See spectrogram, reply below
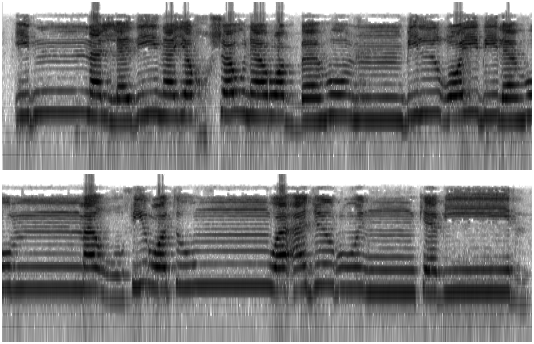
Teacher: अब आपने ना टाइमिंग्स को नोट करना है कि जो रब्बहुम बिलगैब और अजरुन कबीर की टाइमिंग्स हैं ये बराबर भी होंगी और बाकी जितने भी इसमें गुन्ना जा रहे हैं उनसे थोड़ी सी कम भी होंगी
